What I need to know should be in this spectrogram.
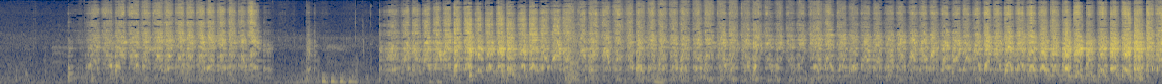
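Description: A sickle blade scrapes rapidly and rhythmically against a sharpening steel.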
